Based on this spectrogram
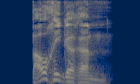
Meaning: strong dative masculine/neuter singular comparative degree of bauchig
- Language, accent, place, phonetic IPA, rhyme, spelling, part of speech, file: German, Germany, Berlin, [ˈbaʊ̯xɪɡəʁəm], -aʊ̯xɪɡəʁəm, bauchigerem, adjective, De-bauchigerem.ogg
